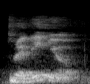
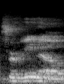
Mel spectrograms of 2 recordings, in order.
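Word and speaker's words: Treviño: My last name is actually pronounced Trevino, not Trevino, like that golfer, Lee Trevino, whoever he is.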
